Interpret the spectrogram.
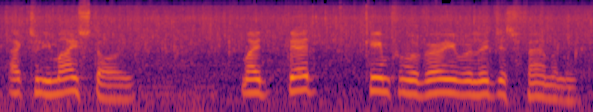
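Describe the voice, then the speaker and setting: The delivery comes at a moderate pace with ordinary pitch variation and long, frequent pauses. There is noticeable background noise. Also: man. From Germany, Berlin. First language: German. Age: 90s. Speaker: Holocaust-era refugee telling life story. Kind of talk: oral history testimony. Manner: halting.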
